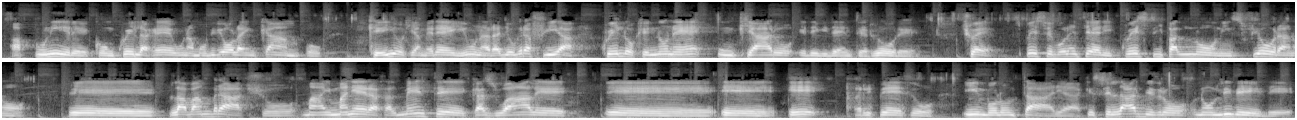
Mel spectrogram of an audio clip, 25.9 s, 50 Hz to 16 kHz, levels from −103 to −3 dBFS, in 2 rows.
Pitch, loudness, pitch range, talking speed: 140 Hz, -15 LUFS, 125-155 Hz, 115 wpm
